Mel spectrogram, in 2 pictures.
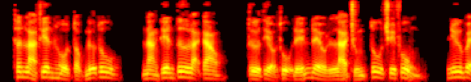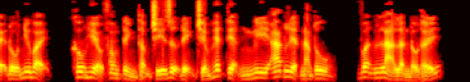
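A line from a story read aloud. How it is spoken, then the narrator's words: Stiff smile, angry. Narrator (Vietnamese): Từ Thanh Toàn dáng tươi cười cứng ngắc, tức giận nói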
